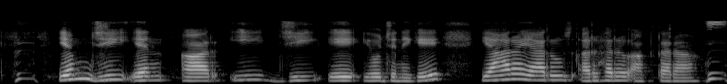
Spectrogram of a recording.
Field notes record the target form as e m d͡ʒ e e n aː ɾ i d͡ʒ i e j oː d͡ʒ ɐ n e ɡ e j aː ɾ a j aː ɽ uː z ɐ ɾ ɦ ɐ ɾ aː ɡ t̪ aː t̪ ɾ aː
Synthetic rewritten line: e m d͡ʒ i e n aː ɾ i d͡ʒ i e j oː d͡ʒ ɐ n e ɡ e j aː ɾ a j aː ɾ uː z ɐ ɾ ɦ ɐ ɾ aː ɡ t̪ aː ɾ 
